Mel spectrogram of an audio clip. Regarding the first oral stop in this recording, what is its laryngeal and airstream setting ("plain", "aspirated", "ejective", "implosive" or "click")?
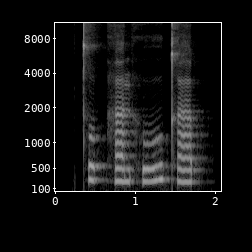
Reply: aspirated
